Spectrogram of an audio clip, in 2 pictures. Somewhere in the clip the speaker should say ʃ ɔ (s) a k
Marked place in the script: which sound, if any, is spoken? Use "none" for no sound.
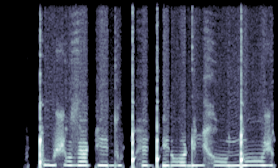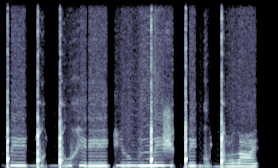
z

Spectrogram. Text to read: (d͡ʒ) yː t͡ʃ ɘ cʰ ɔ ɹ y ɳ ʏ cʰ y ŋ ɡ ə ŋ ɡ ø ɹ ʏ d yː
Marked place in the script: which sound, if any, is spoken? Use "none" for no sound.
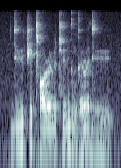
d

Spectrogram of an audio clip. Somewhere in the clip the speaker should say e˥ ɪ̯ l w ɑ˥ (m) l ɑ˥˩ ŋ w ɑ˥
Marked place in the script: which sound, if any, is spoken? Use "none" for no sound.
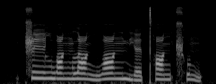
ŋ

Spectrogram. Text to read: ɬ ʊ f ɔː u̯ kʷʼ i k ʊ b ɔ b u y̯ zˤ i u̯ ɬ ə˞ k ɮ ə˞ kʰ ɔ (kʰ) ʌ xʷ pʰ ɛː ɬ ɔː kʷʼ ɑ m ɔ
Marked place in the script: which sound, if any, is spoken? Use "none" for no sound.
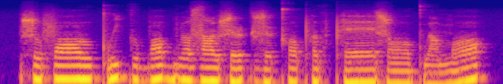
pʰ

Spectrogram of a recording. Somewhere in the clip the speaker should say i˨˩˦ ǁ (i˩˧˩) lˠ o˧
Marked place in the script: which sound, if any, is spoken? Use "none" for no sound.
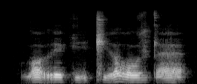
i˨˩˦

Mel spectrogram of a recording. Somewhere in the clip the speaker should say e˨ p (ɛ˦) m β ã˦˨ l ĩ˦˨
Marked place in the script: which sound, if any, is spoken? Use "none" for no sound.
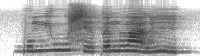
ɛ˦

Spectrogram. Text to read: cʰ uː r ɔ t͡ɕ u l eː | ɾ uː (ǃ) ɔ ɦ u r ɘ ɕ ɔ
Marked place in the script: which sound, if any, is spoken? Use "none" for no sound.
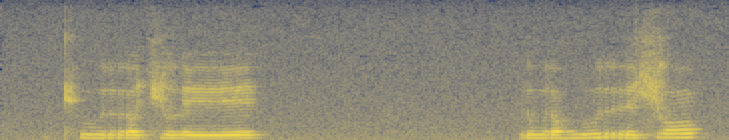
ɾ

